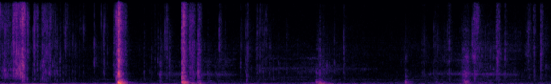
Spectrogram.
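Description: Foil trading-card booster packs crinkling as they are handled and set down on a table, with a few sharp knocks; the loudest comes about a second in and two more follow within the next two seconds.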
